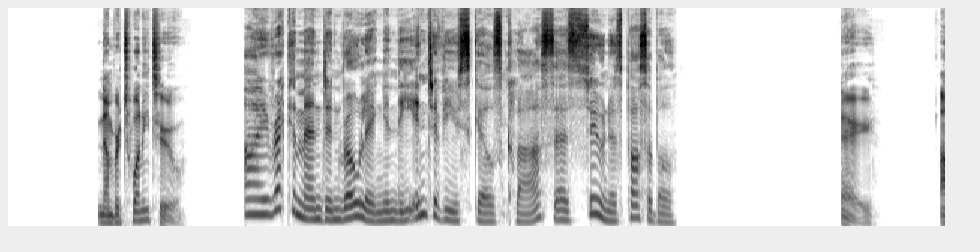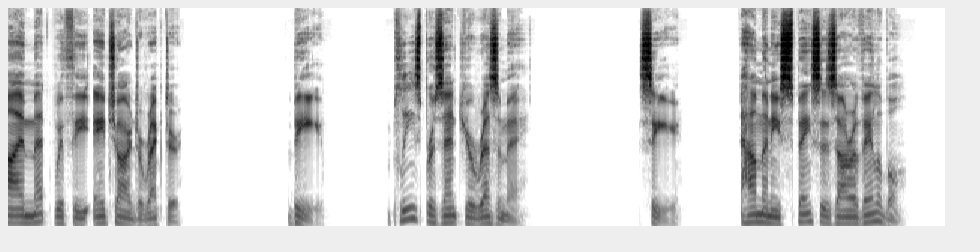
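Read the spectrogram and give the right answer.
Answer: C: How many spaces are available?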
